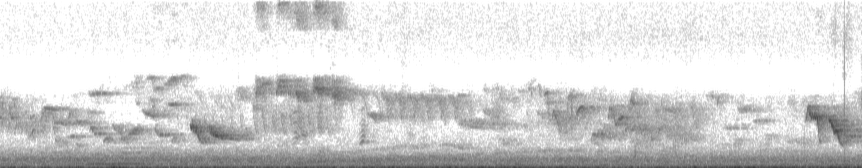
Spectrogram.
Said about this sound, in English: you could hear the bird singing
